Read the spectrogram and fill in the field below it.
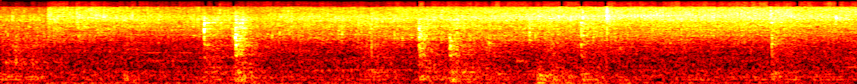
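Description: Potato vada for a Navratri fast sizzles gently in oil over a low flame, a soft steady frying hiss with faint crackles and occasional ticks.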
